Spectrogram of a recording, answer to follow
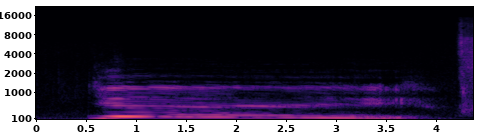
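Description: A long, distorted, pitched sound gliding slowly downward. It starts suddenly and loudest about half a second in, and fades near the end. It sounds like an edited-in comedic sound effect.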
